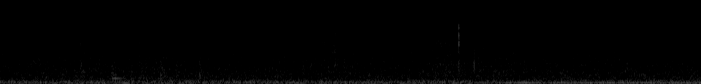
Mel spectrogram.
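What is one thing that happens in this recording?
Yarn rustles as it is pulled through stitches.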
